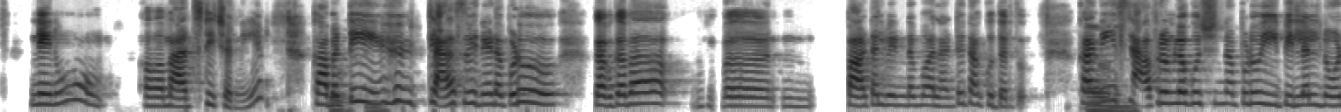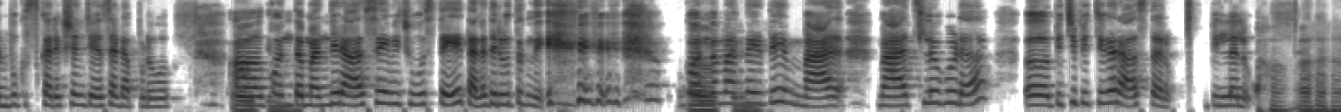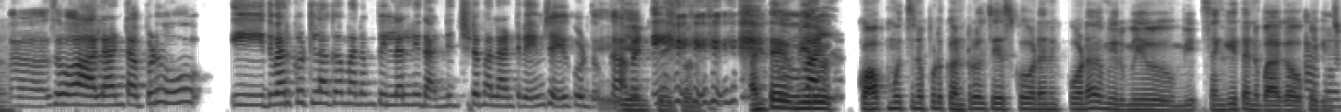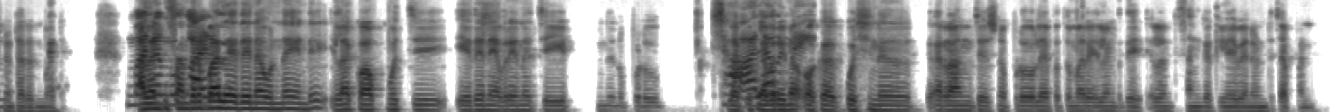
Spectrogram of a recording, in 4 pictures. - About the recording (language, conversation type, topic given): Telugu, podcast, సంగీతం వింటూ పని చేస్తే మీకు ఏకాగ్రత మరింత పెరుగుతుందా?
- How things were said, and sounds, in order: tapping; in English: "మ్యాథ్స్ టీచర్‌ని"; giggle; in English: "క్లాస్"; other noise; in English: "స్టాఫ్ రూమ్‌లో"; in English: "నోట్‌బుక్స్ కరెక్షన్"; other background noise; laugh; lip smack; in English: "సో"; laugh; in English: "కంట్రోల్"; in English: "రాంగ్"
